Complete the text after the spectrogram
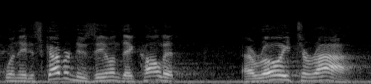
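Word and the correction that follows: Aotearoa: I'll say it right, Aroitiara.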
